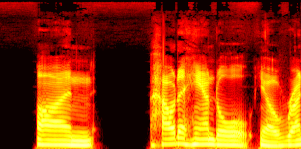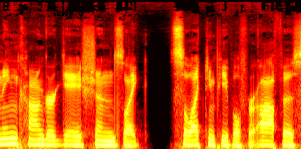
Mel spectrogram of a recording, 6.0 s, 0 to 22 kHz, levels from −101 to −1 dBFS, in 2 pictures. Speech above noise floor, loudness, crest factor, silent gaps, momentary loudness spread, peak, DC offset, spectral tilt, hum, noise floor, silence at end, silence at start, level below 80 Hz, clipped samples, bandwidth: 46 dB; -15 LUFS; 12 dB; none; 6 LU; -2 dBFS; under 0.1%; -6 dB/octave; none; -60 dBFS; 0 s; 0.35 s; -42 dBFS; under 0.1%; 13 kHz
